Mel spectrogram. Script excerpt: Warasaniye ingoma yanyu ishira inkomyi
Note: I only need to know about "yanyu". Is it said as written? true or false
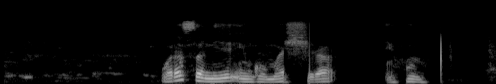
false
